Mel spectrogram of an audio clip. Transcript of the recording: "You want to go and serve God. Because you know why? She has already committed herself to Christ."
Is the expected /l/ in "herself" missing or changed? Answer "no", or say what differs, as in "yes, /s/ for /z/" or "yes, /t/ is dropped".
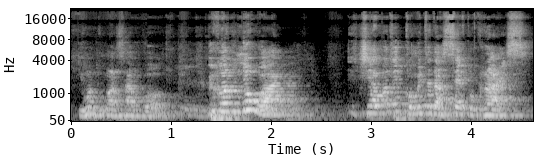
yes, /l/ is dropped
